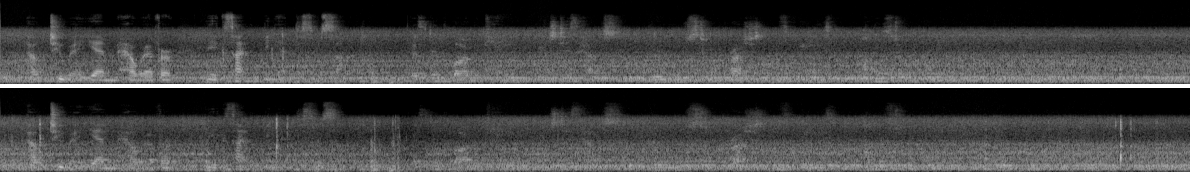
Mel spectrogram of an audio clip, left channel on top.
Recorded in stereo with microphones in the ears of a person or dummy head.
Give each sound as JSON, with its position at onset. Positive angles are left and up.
{"t": 0.3, "sound": "a man speaking", "side_deg": 5, "distance_m": 1.1}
